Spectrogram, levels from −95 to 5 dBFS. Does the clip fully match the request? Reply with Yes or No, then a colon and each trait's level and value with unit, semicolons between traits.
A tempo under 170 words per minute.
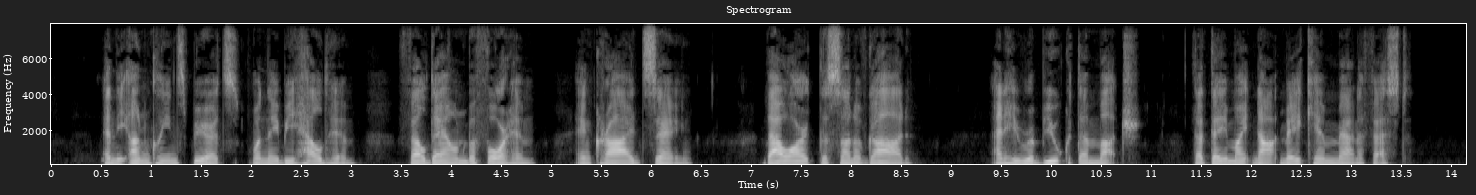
Yes: average, 145 wpm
